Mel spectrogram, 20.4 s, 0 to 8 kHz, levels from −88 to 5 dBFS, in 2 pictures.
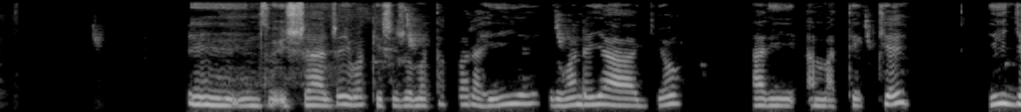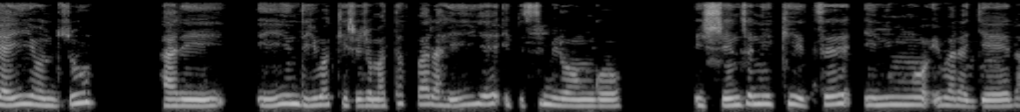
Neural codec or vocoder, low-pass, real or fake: none; 7.2 kHz; real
